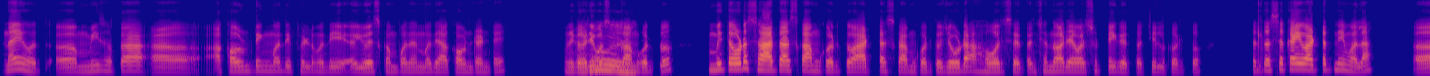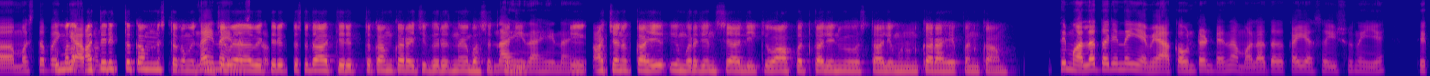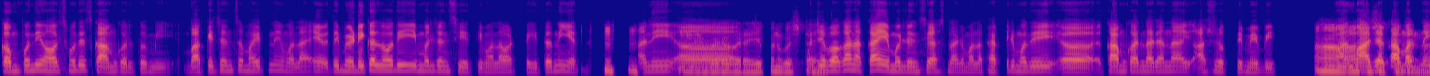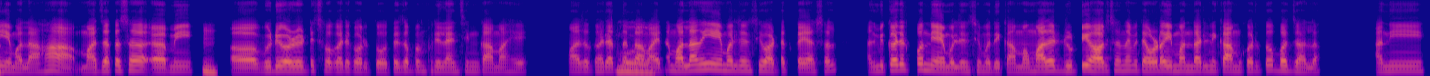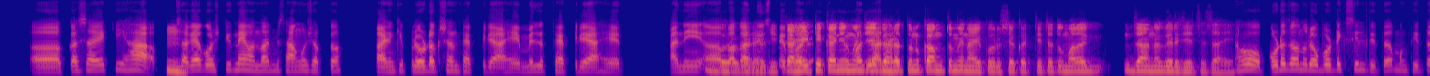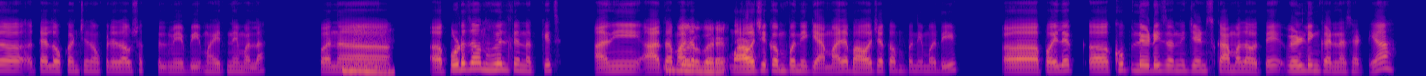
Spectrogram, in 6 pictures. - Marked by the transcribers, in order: in English: "अकाउंटिंगमध्ये"; in English: "अकाउंटंट"; in English: "हॉवर्स"; in English: "चिल"; tapping; in English: "अकाउंटंट"; other noise; chuckle; in English: "फॅक्टरीमध्ये"; in English: "मे बी"; in English: "फ्रीलान्सिंग"; in English: "प्रोडक्शन फॅक्टरी"; in English: "मिल्क फॅक्टरी"; in English: "न्यूजपेपर"; in English: "रोबोटिक्स"; in English: "मे बी"; in English: "लेडीज"; in English: "जेन्ट्स"
- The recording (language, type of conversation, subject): Marathi, podcast, भविष्यात कामाचा दिवस मुख्यतः ऑफिसमध्ये असेल की घरातून, तुमच्या अनुभवातून तुम्हाला काय वाटते?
